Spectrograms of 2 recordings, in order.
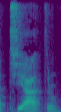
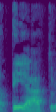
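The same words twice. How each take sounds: First: "teatro" as "tchi-a-tro", the t softened to tch; relaxed colloquial "teatro" with a tch sound; everyday spoken teatro. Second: "teatro" with a hard t and an e, "te-a-tro"; spelled-out teatro. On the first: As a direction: say "teatro" the Brazilian way, "tchiatro". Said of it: "a gente fala teatro". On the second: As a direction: say "teatro" letter by letter. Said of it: "A gente não fala teatro". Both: Shown as a demonstration.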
